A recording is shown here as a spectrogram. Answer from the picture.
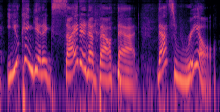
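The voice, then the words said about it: Excited, rising high-pitched voice. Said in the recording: “my voice is going up in octaves... I appreciate your exuberance.”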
